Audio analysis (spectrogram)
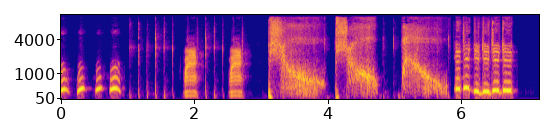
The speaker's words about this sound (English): Duck Hunt. Yeah, it's fucking Duck Hunt. Of course it is. With the gun? I freaking love that one, the zapper, man.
